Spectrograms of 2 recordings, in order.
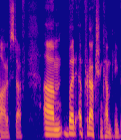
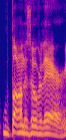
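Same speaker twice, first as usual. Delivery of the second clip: Counter-Strike announcer voice; 4 semitones higher, 4 dB louder than usual. Acted. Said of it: "do the voice".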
